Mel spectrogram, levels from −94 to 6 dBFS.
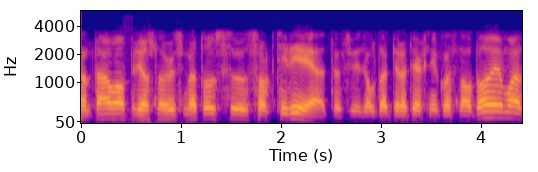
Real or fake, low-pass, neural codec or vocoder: fake; 5.4 kHz; codec, 16 kHz, 4 kbps, X-Codec, WavLM features, trained on Multilingual LibriSpeech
